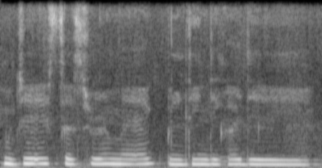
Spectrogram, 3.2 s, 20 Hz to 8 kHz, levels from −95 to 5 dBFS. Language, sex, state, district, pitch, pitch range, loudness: Hindi, female, Arunachal Pradesh, Papum Pare, 230 Hz, 220-245 Hz, -13 LUFS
